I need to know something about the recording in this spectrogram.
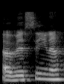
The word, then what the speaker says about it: AveSeena: Ibrew is the founder of a beautiful skincare brand called Avesena. Um, is is that am I pronouncing it correct? Oh, yeah, that is it. Avesina.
